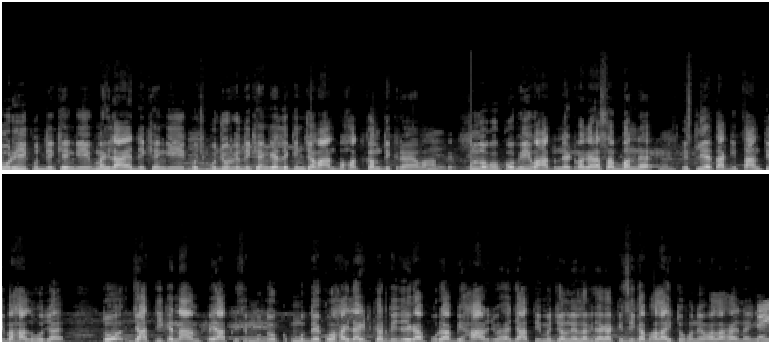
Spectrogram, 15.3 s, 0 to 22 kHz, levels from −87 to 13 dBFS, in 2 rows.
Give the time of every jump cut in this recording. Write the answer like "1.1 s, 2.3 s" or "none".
4.6 s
